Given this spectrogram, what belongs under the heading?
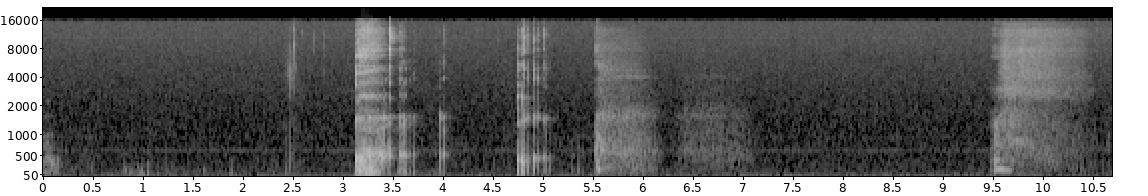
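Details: Several loud, deep, rumbling burps over about ten seconds in a quiet room, after a large fast-food meal and a liter of soda with a bloated stomach; repeated belching.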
